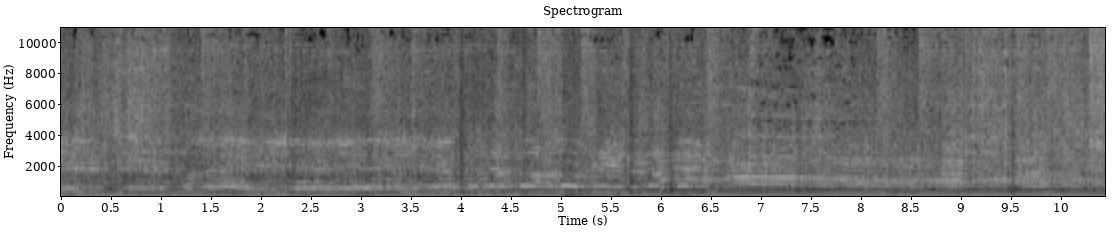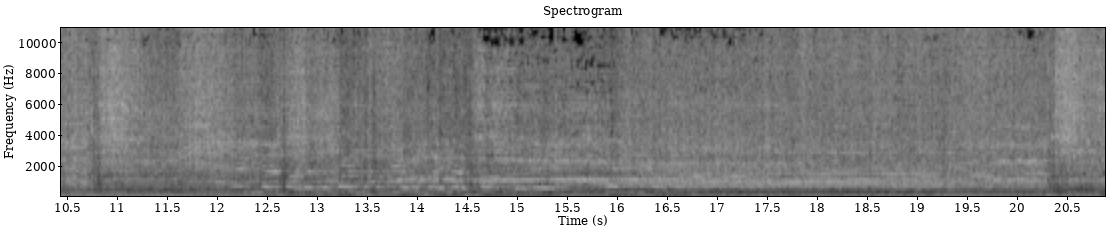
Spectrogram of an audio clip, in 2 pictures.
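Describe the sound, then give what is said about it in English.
A huge concert crowd of about 30,000 people screams and sings the whole song along at full volume over loud live music, a dense, continuous roar of thousands of voices lasting the whole stretch. “Like 30,000 people just screaming it.”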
